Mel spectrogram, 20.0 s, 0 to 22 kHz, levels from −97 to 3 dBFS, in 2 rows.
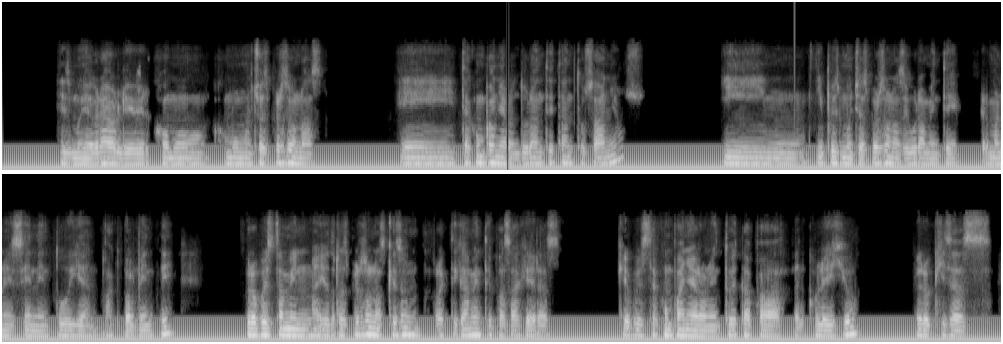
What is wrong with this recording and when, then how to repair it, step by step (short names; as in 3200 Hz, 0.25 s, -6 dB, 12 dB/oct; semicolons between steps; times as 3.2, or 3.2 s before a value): buzz 50 Hz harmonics 9 -27 dBFS
5.04–5.06 gap 22 ms
7.92 pop -10 dBFS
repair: de-click; de-hum 50 Hz, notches 9; interpolate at 5.04, 22 ms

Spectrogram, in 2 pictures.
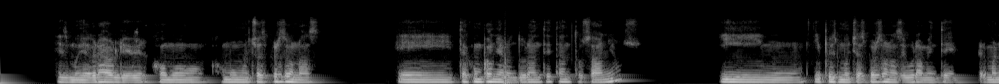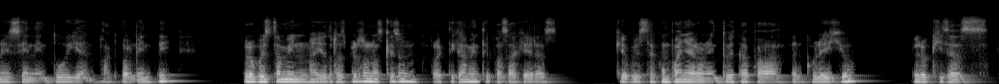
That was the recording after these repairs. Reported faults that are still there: none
